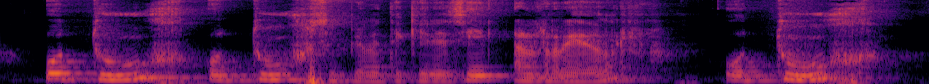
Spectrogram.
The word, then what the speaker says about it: autour: Autour, A-U suena O y la O-U suena U.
